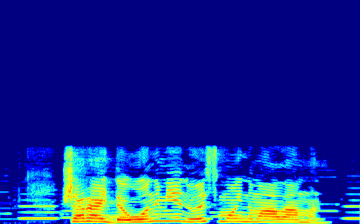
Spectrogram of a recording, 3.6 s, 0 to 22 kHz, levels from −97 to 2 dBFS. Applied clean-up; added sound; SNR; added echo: classical method spectral subtraction.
